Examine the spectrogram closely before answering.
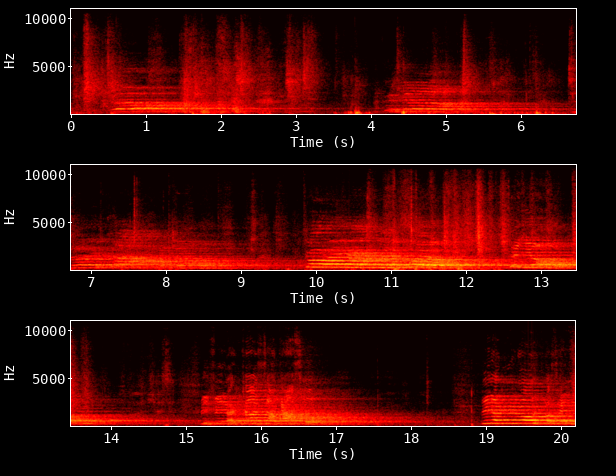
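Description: A man shouts and cries out in anguish close by.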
